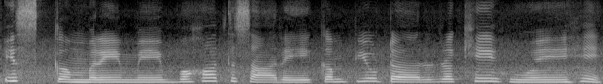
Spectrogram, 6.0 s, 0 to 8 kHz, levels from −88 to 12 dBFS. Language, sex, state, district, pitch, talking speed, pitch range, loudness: Hindi, female, Madhya Pradesh, Dhar, 235 Hz, 90 wpm, 215-275 Hz, -14 LUFS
